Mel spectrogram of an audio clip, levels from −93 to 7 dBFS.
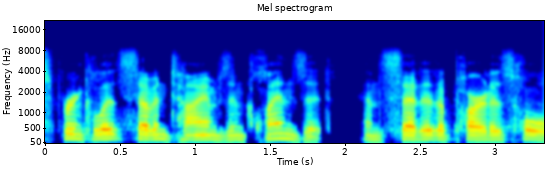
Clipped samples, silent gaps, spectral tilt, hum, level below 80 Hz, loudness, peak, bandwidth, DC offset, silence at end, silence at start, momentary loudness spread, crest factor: under 0.1%; 1.95-2.04 s; -7 dB/octave; none; -74 dBFS; -28 LUFS; -10 dBFS; 8.2 kHz; under 0.1%; 0 s; 0 s; 13 LU; 18 dB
